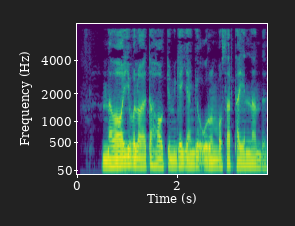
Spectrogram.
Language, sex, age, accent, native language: Uzbek, male, 18-24, Toshkent viloyati, Tajik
